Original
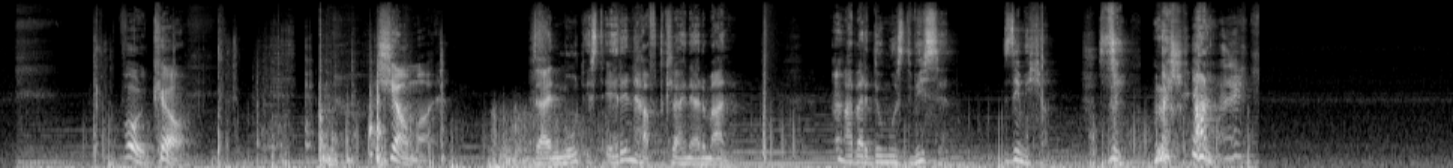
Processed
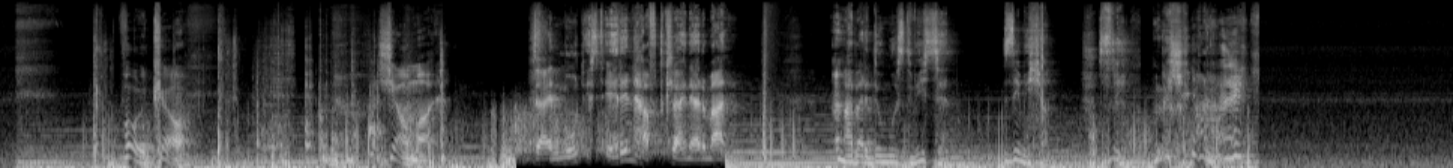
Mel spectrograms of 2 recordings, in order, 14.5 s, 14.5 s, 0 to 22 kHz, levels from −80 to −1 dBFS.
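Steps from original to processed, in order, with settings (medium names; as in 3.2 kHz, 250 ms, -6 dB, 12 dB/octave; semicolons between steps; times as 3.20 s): 5.15–7.25 s: high-pass 500 Hz 24 dB/octave; compressor with a negative ratio -23 dBFS, ratio -1; treble shelf 11 kHz +4 dB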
